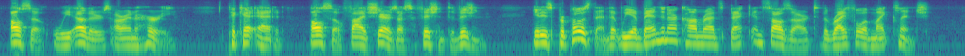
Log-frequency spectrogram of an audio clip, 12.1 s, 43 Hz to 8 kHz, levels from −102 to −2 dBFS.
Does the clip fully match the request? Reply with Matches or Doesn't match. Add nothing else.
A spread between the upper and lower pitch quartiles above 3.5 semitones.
Matches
